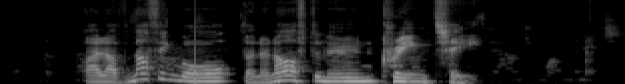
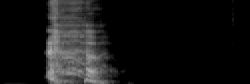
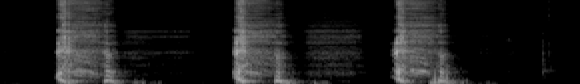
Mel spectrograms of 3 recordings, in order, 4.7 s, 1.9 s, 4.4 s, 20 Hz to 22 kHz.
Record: {"exhalation_length": "4.7 s", "exhalation_amplitude": 6062, "exhalation_signal_mean_std_ratio": 0.66, "cough_length": "1.9 s", "cough_amplitude": 13339, "cough_signal_mean_std_ratio": 0.32, "three_cough_length": "4.4 s", "three_cough_amplitude": 17954, "three_cough_signal_mean_std_ratio": 0.35, "survey_phase": "beta (2021-08-13 to 2022-03-07)", "age": "45-64", "gender": "Male", "wearing_mask": "No", "symptom_fatigue": true, "smoker_status": "Never smoked", "respiratory_condition_asthma": false, "respiratory_condition_other": false, "recruitment_source": "REACT", "submission_delay": "9 days", "covid_test_result": "Negative", "covid_test_method": "RT-qPCR"}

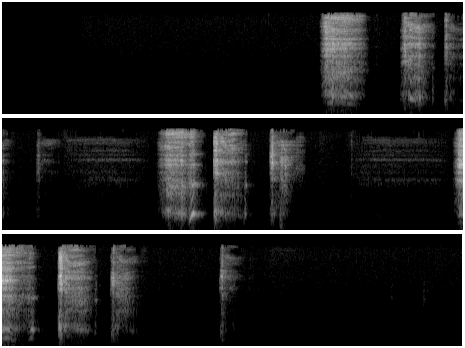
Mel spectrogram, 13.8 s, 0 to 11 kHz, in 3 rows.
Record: {"exhalation_length": "13.8 s", "exhalation_amplitude": 4025, "exhalation_signal_mean_std_ratio": 0.26, "survey_phase": "beta (2021-08-13 to 2022-03-07)", "age": "45-64", "gender": "Female", "wearing_mask": "No", "symptom_cough_any": true, "symptom_fatigue": true, "symptom_fever_high_temperature": true, "symptom_headache": true, "symptom_other": true, "smoker_status": "Never smoked", "respiratory_condition_asthma": false, "respiratory_condition_other": false, "recruitment_source": "Test and Trace", "submission_delay": "1 day", "covid_test_result": "Positive", "covid_test_method": "RT-qPCR", "covid_ct_value": 24.3, "covid_ct_gene": "ORF1ab gene", "covid_ct_mean": 24.6, "covid_viral_load": "8500 copies/ml", "covid_viral_load_category": "Minimal viral load (< 10K copies/ml)"}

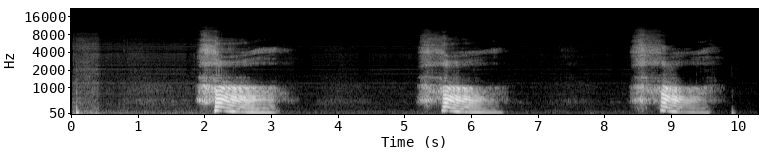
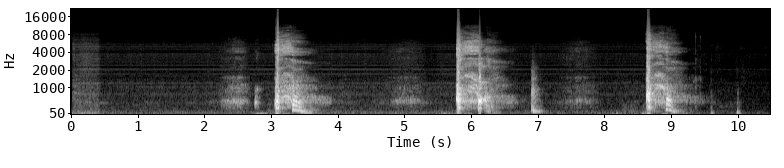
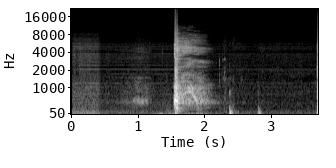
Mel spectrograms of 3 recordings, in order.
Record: {"exhalation_length": "10.3 s", "exhalation_amplitude": 26022, "exhalation_signal_mean_std_ratio": 0.4, "three_cough_length": "10.5 s", "three_cough_amplitude": 26028, "three_cough_signal_mean_std_ratio": 0.29, "cough_length": "3.7 s", "cough_amplitude": 26028, "cough_signal_mean_std_ratio": 0.23, "survey_phase": "beta (2021-08-13 to 2022-03-07)", "age": "65+", "gender": "Male", "wearing_mask": "No", "symptom_cough_any": true, "symptom_shortness_of_breath": true, "symptom_fatigue": true, "smoker_status": "Ex-smoker", "respiratory_condition_asthma": false, "respiratory_condition_other": false, "recruitment_source": "Test and Trace", "submission_delay": "3 days", "covid_test_result": "Positive", "covid_test_method": "LFT"}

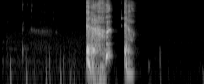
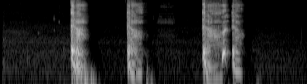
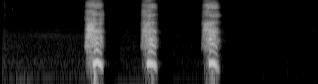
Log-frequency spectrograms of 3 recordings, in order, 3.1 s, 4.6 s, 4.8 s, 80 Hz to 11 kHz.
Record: {"cough_length": "3.1 s", "cough_amplitude": 32768, "cough_signal_mean_std_ratio": 0.27, "three_cough_length": "4.6 s", "three_cough_amplitude": 32768, "three_cough_signal_mean_std_ratio": 0.28, "exhalation_length": "4.8 s", "exhalation_amplitude": 31064, "exhalation_signal_mean_std_ratio": 0.3, "survey_phase": "beta (2021-08-13 to 2022-03-07)", "age": "18-44", "gender": "Female", "wearing_mask": "No", "symptom_cough_any": true, "symptom_new_continuous_cough": true, "symptom_runny_or_blocked_nose": true, "symptom_shortness_of_breath": true, "symptom_fatigue": true, "smoker_status": "Never smoked", "respiratory_condition_asthma": false, "respiratory_condition_other": false, "recruitment_source": "Test and Trace", "submission_delay": "1 day", "covid_test_result": "Positive", "covid_test_method": "ePCR"}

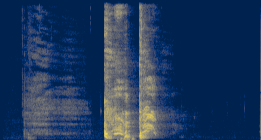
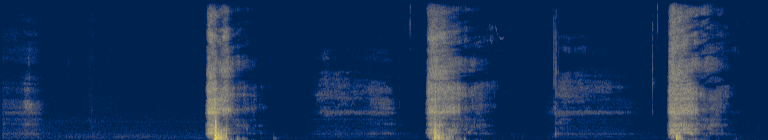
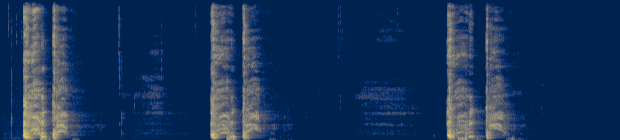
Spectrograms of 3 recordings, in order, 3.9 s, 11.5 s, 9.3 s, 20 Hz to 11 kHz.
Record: {"cough_length": "3.9 s", "cough_amplitude": 32766, "cough_signal_mean_std_ratio": 0.31, "exhalation_length": "11.5 s", "exhalation_amplitude": 32767, "exhalation_signal_mean_std_ratio": 0.19, "three_cough_length": "9.3 s", "three_cough_amplitude": 32481, "three_cough_signal_mean_std_ratio": 0.28, "survey_phase": "beta (2021-08-13 to 2022-03-07)", "age": "65+", "gender": "Male", "wearing_mask": "No", "symptom_none": true, "smoker_status": "Ex-smoker", "respiratory_condition_asthma": false, "respiratory_condition_other": false, "recruitment_source": "REACT", "submission_delay": "1 day", "covid_test_result": "Negative", "covid_test_method": "RT-qPCR", "influenza_a_test_result": "Negative", "influenza_b_test_result": "Negative"}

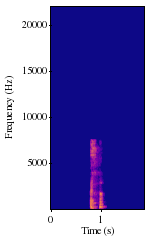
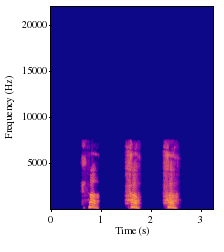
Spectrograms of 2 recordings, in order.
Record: {"cough_length": "1.9 s", "cough_amplitude": 19750, "cough_signal_mean_std_ratio": 0.21, "exhalation_length": "3.2 s", "exhalation_amplitude": 27652, "exhalation_signal_mean_std_ratio": 0.34, "survey_phase": "beta (2021-08-13 to 2022-03-07)", "age": "18-44", "gender": "Female", "wearing_mask": "No", "symptom_none": true, "smoker_status": "Ex-smoker", "respiratory_condition_asthma": false, "respiratory_condition_other": false, "recruitment_source": "REACT", "submission_delay": "0 days", "covid_test_result": "Negative", "covid_test_method": "RT-qPCR", "influenza_a_test_result": "Negative", "influenza_b_test_result": "Negative"}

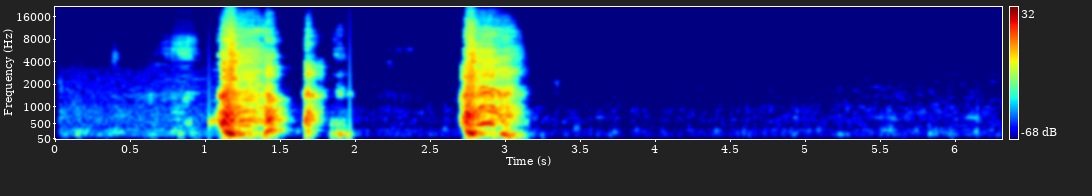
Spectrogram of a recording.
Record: {"cough_length": "6.3 s", "cough_amplitude": 32768, "cough_signal_mean_std_ratio": 0.23, "survey_phase": "beta (2021-08-13 to 2022-03-07)", "age": "65+", "gender": "Male", "wearing_mask": "No", "symptom_none": true, "smoker_status": "Ex-smoker", "respiratory_condition_asthma": false, "respiratory_condition_other": false, "recruitment_source": "REACT", "submission_delay": "3 days", "covid_test_result": "Negative", "covid_test_method": "RT-qPCR", "influenza_a_test_result": "Unknown/Void", "influenza_b_test_result": "Unknown/Void"}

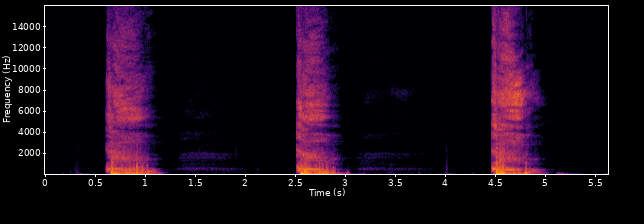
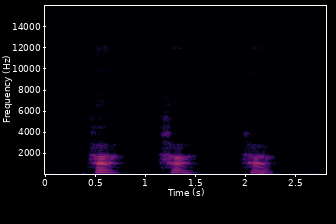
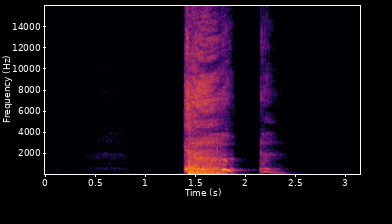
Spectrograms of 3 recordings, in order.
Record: {"three_cough_length": "5.6 s", "three_cough_amplitude": 32768, "three_cough_signal_mean_std_ratio": 0.36, "exhalation_length": "2.8 s", "exhalation_amplitude": 2584, "exhalation_signal_mean_std_ratio": 0.41, "cough_length": "3.2 s", "cough_amplitude": 32768, "cough_signal_mean_std_ratio": 0.33, "survey_phase": "beta (2021-08-13 to 2022-03-07)", "age": "18-44", "gender": "Female", "wearing_mask": "No", "symptom_cough_any": true, "symptom_new_continuous_cough": true, "symptom_runny_or_blocked_nose": true, "symptom_shortness_of_breath": true, "symptom_sore_throat": true, "symptom_fatigue": true, "symptom_fever_high_temperature": true, "symptom_headache": true, "symptom_change_to_sense_of_smell_or_taste": true, "symptom_loss_of_taste": true, "symptom_other": true, "smoker_status": "Never smoked", "respiratory_condition_asthma": false, "respiratory_condition_other": false, "recruitment_source": "Test and Trace", "submission_delay": "1 day", "covid_test_result": "Positive", "covid_test_method": "RT-qPCR", "covid_ct_value": 24.0, "covid_ct_gene": "N gene"}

